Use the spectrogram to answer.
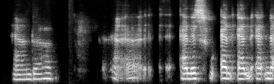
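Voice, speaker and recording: At a very slow pace, a woman talks in a medium pitch with vocal fry. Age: 80s+. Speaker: harpsichordist. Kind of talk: interview. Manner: halting.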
